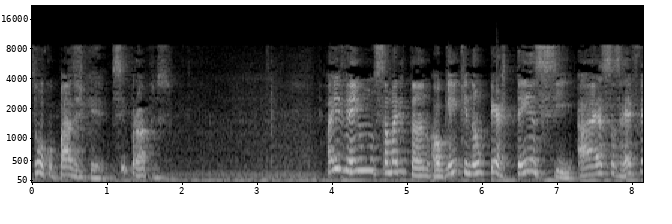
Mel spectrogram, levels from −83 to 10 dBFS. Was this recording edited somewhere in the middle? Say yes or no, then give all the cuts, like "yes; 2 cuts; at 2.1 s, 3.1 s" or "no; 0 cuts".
yes; 2 cuts; at 3.8 s, 5.3 s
